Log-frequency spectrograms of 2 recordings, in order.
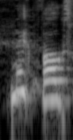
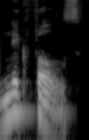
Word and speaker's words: Nick Foles: with it back anyway nick folks was it's nice first of all you're not you're gonna stop saying the name wrong he is a super bowl winning quarterback it is nick foles there's no case no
